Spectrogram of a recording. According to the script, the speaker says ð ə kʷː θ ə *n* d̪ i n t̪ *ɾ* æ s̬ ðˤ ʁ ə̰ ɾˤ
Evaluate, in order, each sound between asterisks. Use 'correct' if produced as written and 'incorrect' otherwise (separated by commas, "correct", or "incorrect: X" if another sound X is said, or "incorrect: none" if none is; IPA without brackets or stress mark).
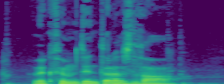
incorrect: m, correct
